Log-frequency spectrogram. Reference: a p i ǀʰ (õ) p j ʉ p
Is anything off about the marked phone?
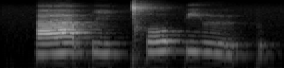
yes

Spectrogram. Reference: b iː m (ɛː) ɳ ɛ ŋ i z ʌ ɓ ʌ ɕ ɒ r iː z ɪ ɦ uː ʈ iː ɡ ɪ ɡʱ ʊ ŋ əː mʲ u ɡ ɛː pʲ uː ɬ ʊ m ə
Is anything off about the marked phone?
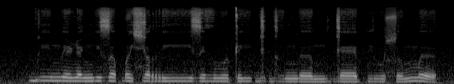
yes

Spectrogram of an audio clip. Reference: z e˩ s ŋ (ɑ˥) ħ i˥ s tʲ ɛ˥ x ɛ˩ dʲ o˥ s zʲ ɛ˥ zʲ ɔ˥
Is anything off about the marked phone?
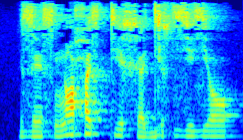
no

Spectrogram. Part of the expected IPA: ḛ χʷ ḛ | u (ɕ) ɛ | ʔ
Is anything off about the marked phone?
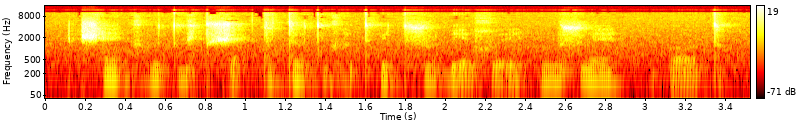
yes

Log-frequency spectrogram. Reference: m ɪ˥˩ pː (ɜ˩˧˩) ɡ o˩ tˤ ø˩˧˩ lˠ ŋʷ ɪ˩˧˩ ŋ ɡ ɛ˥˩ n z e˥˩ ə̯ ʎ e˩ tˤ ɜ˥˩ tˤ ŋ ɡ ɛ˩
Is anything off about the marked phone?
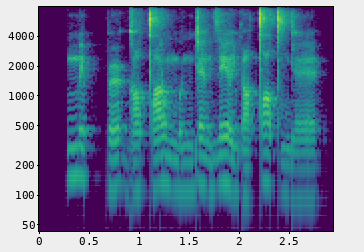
yes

